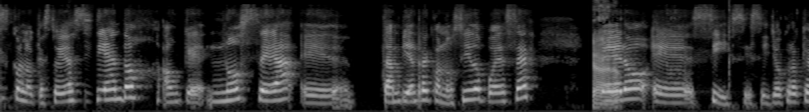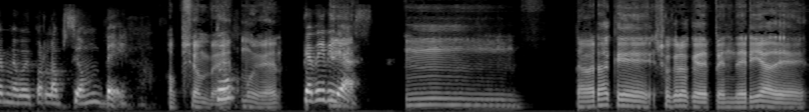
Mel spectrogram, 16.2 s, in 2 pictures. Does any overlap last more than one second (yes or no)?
no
